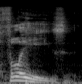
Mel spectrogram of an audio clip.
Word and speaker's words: Fleeze: It's called Fleeze. You know, it's not spelled like the fleas on the dog, but Fleeze, F-L-E-E-Z-E.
